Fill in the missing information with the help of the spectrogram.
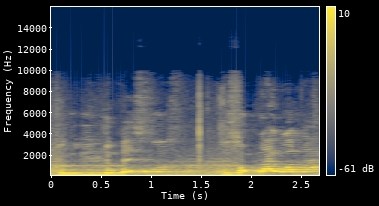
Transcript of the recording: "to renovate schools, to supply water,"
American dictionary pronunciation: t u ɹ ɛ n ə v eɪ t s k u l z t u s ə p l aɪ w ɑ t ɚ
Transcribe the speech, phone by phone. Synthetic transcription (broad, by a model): t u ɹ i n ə b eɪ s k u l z t u s ə p l aɪ w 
